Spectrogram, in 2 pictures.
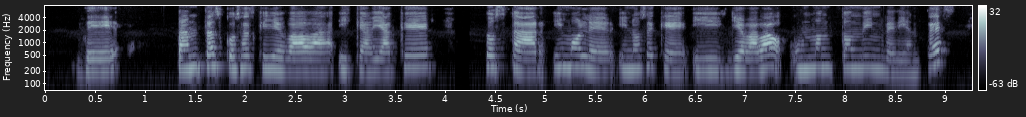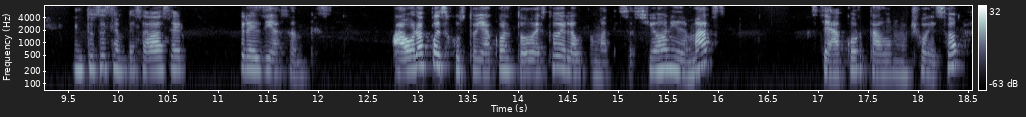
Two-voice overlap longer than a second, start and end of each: none

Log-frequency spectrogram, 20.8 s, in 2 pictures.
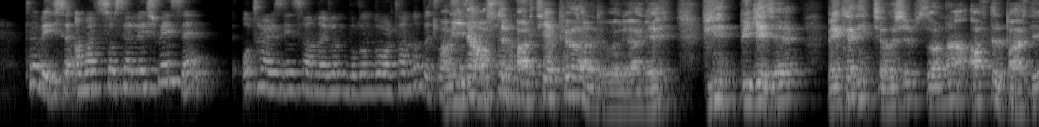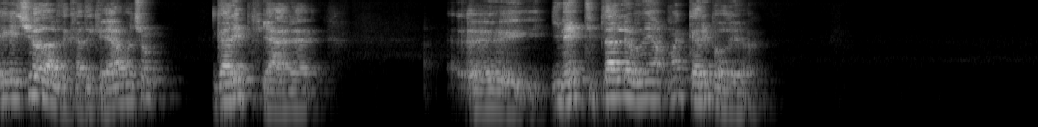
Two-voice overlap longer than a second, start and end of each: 4.4-5.7

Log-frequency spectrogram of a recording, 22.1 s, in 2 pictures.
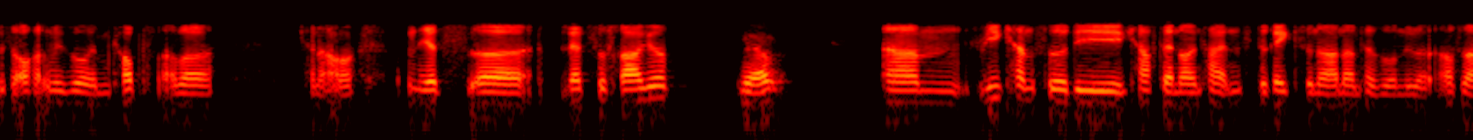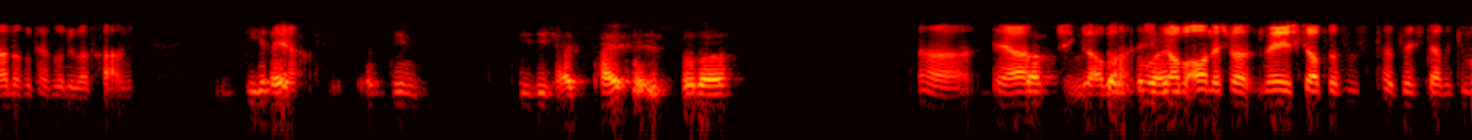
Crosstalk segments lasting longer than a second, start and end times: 18.7-19.9

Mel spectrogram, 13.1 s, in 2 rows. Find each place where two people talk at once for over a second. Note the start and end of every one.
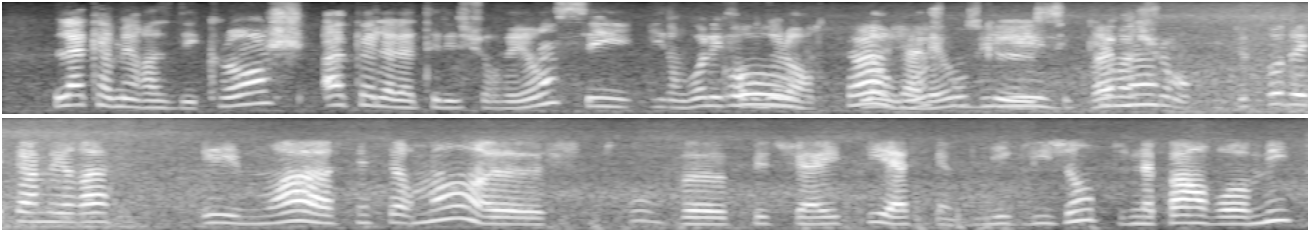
3.6-5.8

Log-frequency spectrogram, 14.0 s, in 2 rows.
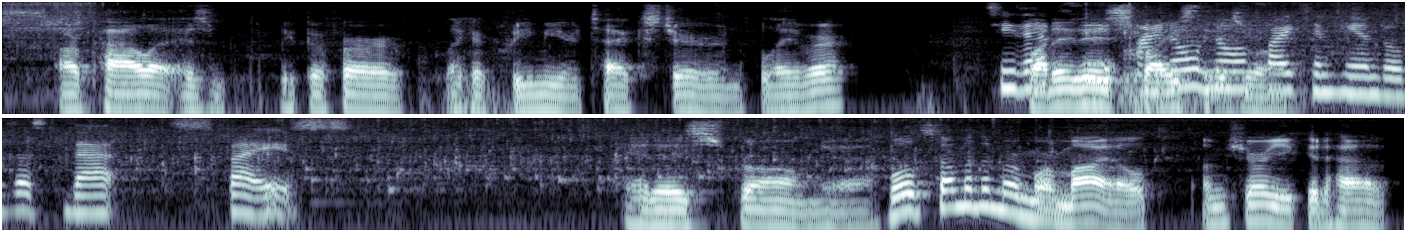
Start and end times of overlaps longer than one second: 5.1-6.5

